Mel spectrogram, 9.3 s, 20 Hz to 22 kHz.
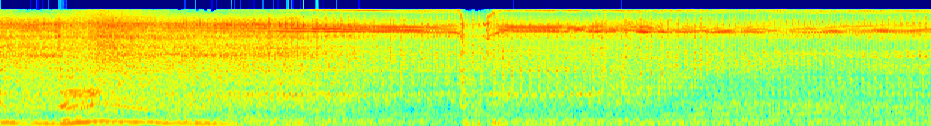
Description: This is a recording of the 2.0L Pinto I have got fitted into my Cortina running ... but making strange noises. It is also down on power.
